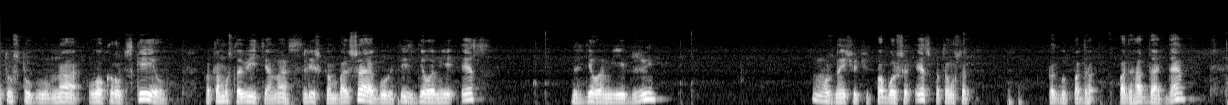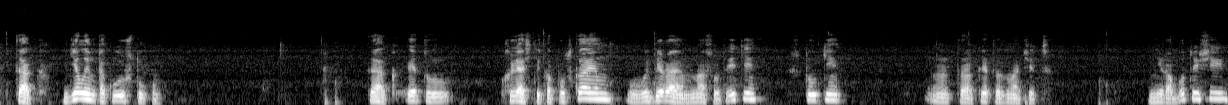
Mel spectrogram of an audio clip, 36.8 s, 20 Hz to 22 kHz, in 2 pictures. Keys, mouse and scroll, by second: 6.0 s, 9.0 g, 12.5 s, 15.3 g, 18.5 click, 23.4 g, 27.7-28.4 drag, 28.6 g, 32.6-33.2 drag, 33.7 g.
